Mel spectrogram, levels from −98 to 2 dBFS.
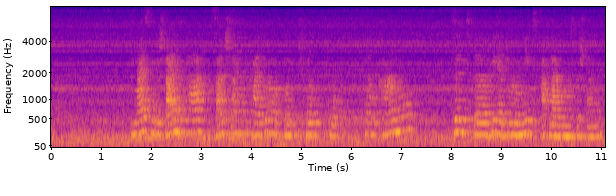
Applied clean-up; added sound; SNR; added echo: none; none; none; reverberation time 0.6 s.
